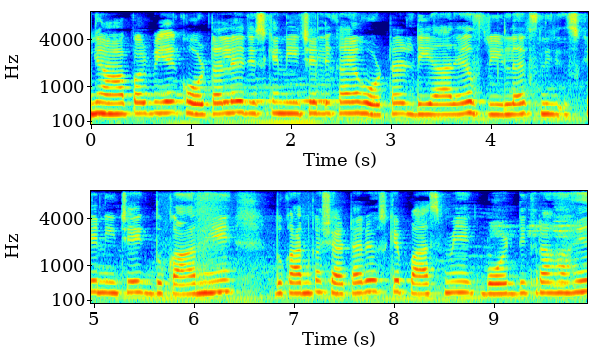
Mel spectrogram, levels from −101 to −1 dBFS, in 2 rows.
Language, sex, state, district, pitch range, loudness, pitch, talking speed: Hindi, female, Bihar, Lakhisarai, 235-255 Hz, -24 LUFS, 245 Hz, 180 wpm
